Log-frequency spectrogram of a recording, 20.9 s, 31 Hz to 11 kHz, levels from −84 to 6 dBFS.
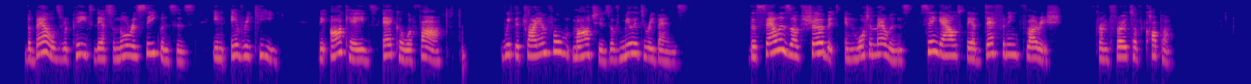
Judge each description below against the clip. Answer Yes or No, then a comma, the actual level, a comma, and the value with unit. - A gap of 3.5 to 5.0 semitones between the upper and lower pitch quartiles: No, wide, 5.5 semitones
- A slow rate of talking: Yes, slow, 105 wpm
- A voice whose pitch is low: No, high, 220 Hz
